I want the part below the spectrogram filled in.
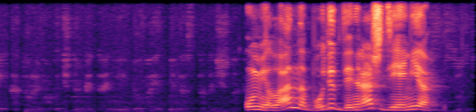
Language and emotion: Russian, positive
